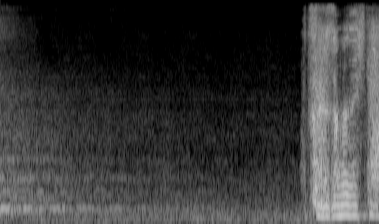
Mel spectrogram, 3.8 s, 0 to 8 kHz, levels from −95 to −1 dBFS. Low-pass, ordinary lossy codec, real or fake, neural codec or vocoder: 7.2 kHz; none; fake; codec, 44.1 kHz, 3.4 kbps, Pupu-Codec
